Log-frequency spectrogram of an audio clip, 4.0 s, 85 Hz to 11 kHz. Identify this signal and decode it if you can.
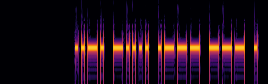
Morse code, heard as a keyed tone, about 25 wpm, 700 Hz. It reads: F6JOE
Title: Call Signs Repeated 3x - 25wpm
